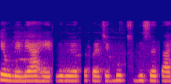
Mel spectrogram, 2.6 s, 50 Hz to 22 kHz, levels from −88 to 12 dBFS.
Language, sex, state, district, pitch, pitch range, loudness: Marathi, female, Maharashtra, Pune, 220 Hz, 220-230 Hz, -18 LUFS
